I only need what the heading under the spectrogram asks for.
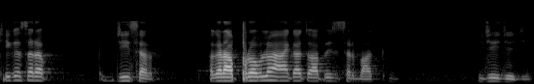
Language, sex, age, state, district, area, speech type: Urdu, male, 18-30, Bihar, Saharsa, rural, spontaneous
